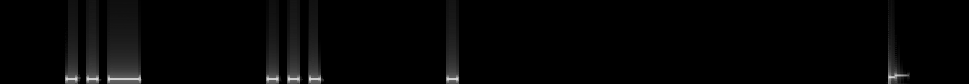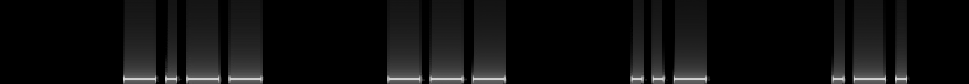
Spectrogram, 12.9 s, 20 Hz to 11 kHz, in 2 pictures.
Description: Morse code, heard as a keyed tone, about 17 wpm, spaced as for 8 wpm, 700 Hz. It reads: USE YOUR
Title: 4x Character Spacing - Top 100 Words - 17wpm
